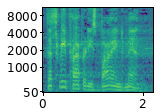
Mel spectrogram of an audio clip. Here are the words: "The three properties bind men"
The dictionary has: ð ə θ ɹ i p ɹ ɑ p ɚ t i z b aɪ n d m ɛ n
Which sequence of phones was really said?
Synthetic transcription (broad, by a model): ð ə θ ɹ i p ɹ ɑ p ɚ t i z b aɪ n d m ɛ n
